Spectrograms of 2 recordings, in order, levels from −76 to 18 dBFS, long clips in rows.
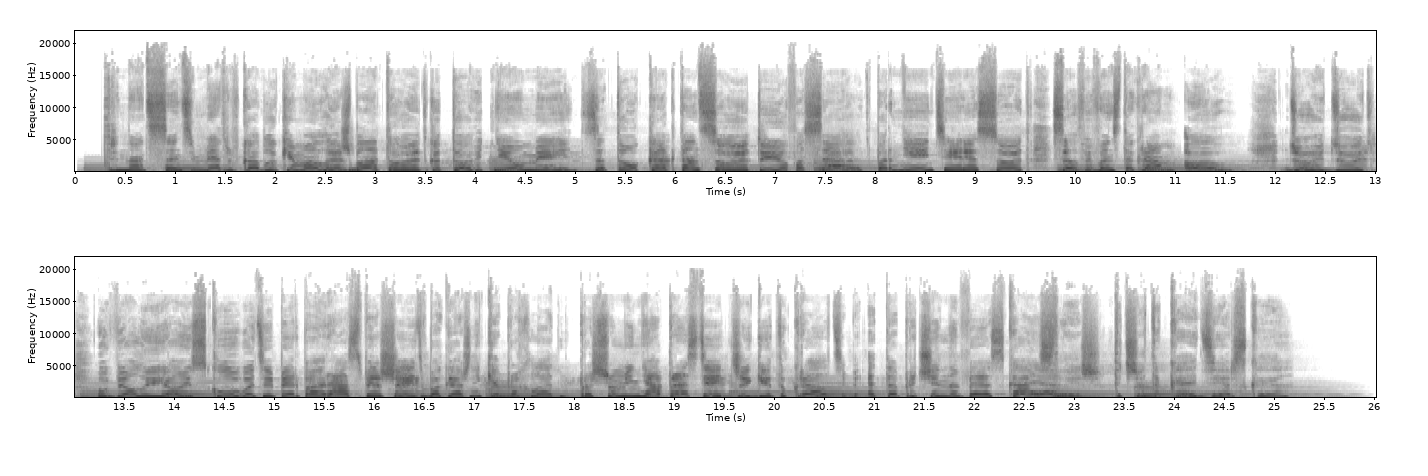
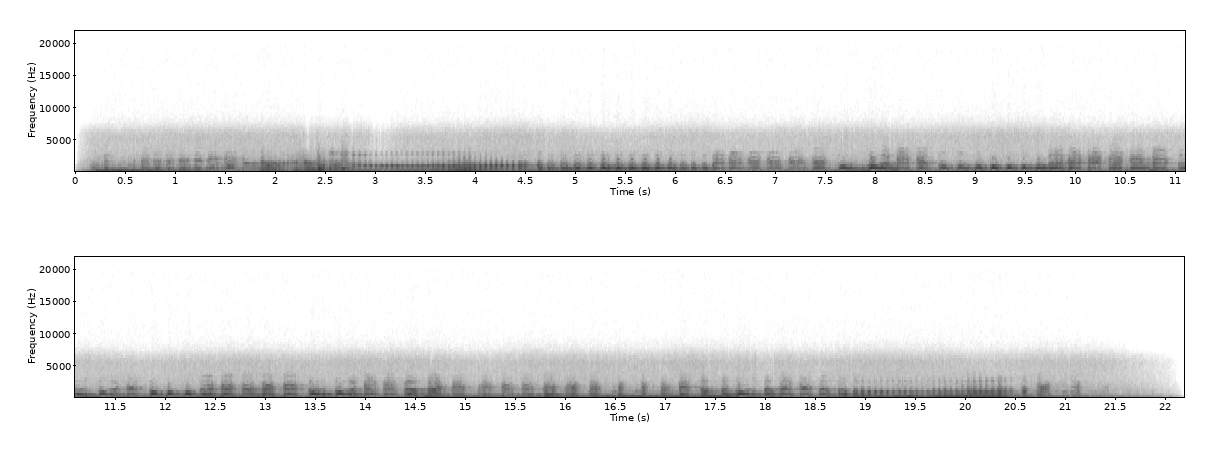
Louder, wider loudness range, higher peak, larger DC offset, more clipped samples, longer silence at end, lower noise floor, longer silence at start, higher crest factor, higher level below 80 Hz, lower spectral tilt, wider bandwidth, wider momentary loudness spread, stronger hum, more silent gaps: about the same, -15 LUFS vs -17 LUFS; about the same, 2 LU vs 2 LU; about the same, 0 dBFS vs -2 dBFS; neither; neither; first, 0.55 s vs 0.25 s; first, -46 dBFS vs -40 dBFS; about the same, 0.1 s vs 0.05 s; about the same, 16 dB vs 16 dB; second, -56 dBFS vs -40 dBFS; second, -2.5 dB/octave vs -7.5 dB/octave; first, 19.5 kHz vs 7.8 kHz; second, 5 LU vs 8 LU; neither; neither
